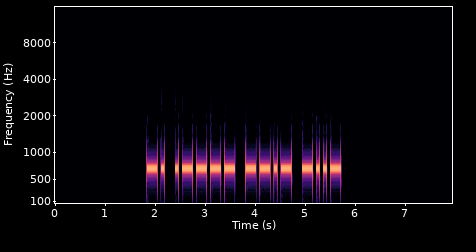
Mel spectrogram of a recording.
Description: Morse code, heard as a keyed tone, about 17 wpm, 700 Hz. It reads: N1QX
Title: USA Call Signs - 4 Characters - Repeated 3x - 17wpm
